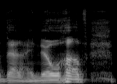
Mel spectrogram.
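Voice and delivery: ordinary delivery

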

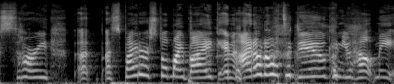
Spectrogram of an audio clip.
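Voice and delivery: high, loud mock frantic plea. Wife begging a passing couple to help with the spider, high and loud.

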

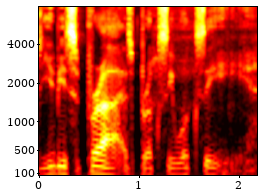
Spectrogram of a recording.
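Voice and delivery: soft genie voice, slowing into a hush; shrugging genie. Acted. Genie shrugging at the player, soft and drawn out. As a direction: toss it off softly, drag out the nickname. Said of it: "he just kinda shrugs and he goes".

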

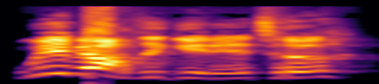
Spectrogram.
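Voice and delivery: loud, high hype announcement; loud, high Meme Time announcement; hyped segment intro. Real, not acted. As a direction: announce the segment like a show host.

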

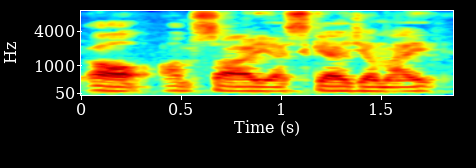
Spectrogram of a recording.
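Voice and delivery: low, soft attempt at an Australian accent; bad Australian accent. Imagining Steve Irwin apologising to the stingray, bad Australian accent. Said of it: "excuse my really bad accent".

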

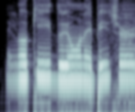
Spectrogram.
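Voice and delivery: high, sweet, put-on costume-hero greeting; a lightly hammed-up superhero voice for children; mock Spider-Man voice. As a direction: play the friendly Times Square Spider-Man for a kid. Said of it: "'cause that's how he talks".

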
